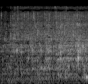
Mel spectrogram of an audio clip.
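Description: Water from a jug pours into a large pot for making marmalade, giving a steady, close splashing gush that runs continuously without a break.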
